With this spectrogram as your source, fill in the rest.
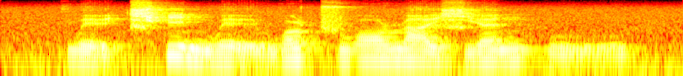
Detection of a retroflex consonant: present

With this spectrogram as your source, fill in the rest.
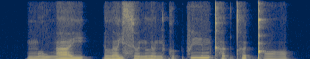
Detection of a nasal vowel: absent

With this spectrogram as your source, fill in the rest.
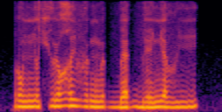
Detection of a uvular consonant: present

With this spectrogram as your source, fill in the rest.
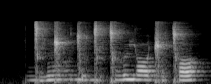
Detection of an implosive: absent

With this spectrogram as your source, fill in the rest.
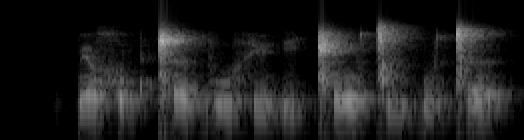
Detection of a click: present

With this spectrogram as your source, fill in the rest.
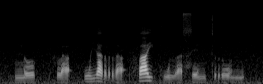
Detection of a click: absent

